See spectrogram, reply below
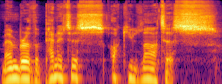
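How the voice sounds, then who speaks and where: A slightly hoarse man giving rambling, wry, opinionated commentary while playing a game. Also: on the high side, steady tone, fairly quick, a bit bright. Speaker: gaming host. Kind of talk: casual gameplay commentary.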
